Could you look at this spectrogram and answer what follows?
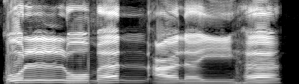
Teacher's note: Pada lafal di sini ada izhar halqi, yaitu suara nunnya dibaca dengan jelas ketika bertemu dengan huruf ain. Maka kita namakan dengan bacaan izhar, ya.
